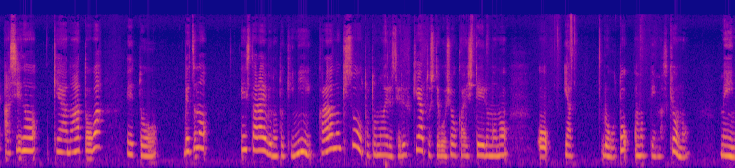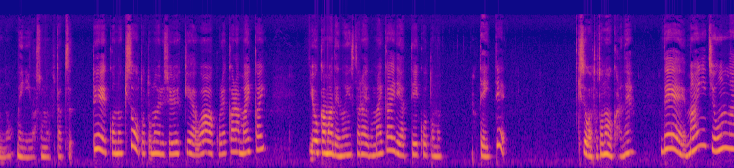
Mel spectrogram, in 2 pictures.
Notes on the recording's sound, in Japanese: 4/29〜5/8 の22時におこなったインスタライブの録音です。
